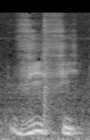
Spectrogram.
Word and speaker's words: VIPHI: Tout à l'heure, nous allons utiliser une respiration nommée VIPHI, V-I-P-H-I, qui signifie vivance phronique isoquée. En inspirant, on prononcera VI, V-I, dans notre tête.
